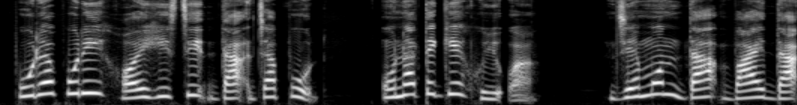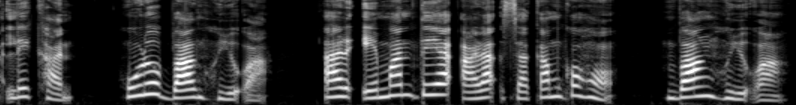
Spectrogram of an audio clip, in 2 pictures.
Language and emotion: Santali, neutral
